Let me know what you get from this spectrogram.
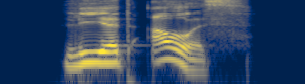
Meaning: second-person plural subjunctive II of ausleihen
- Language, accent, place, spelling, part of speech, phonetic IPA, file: German, Germany, Berlin, liehet aus, verb, [ˌliːət ˈaʊ̯s], De-liehet aus.ogg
